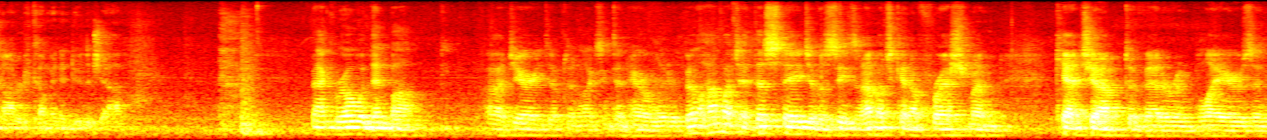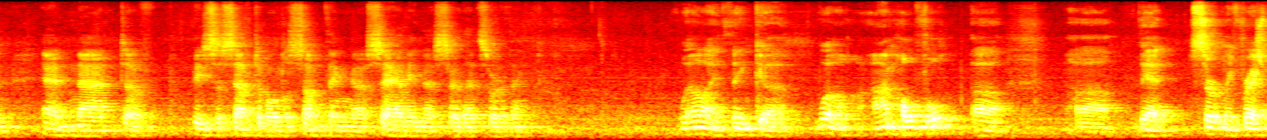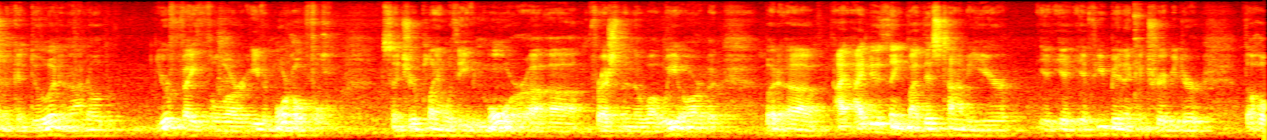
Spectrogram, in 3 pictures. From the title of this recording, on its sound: Press Conferences & Post-Game Interviews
